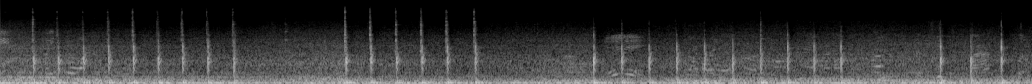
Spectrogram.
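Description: A cleaver chopping pork in quick, even strokes, about four a second, in three runs with short pauses between them.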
